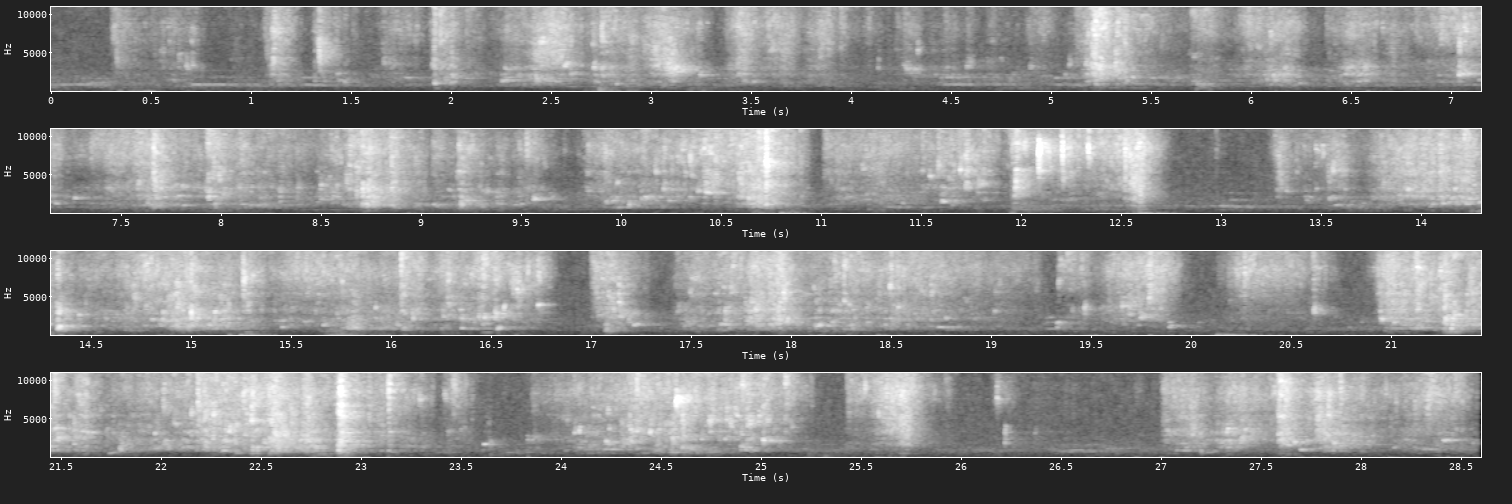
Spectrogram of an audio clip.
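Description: Cassava leaves being swished and rubbed by hand in a basin of water, with irregular splashing and sloshing that comes in uneven surges.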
